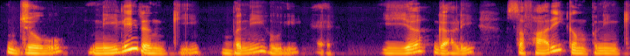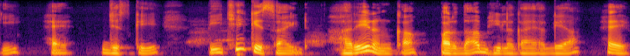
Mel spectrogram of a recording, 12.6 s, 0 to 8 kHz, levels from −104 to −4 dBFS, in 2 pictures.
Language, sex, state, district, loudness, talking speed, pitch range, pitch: Hindi, male, Uttar Pradesh, Hamirpur, -22 LUFS, 120 wpm, 105-130 Hz, 110 Hz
